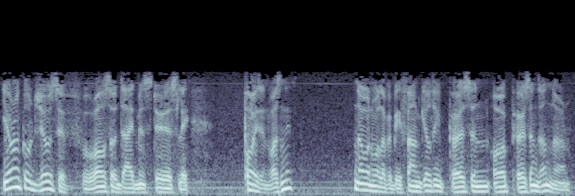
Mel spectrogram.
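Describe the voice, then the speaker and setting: An actor playing a loyal, practical and skeptical friend with a measured conversational manner in a 1970s radio drama. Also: male voice, on the low side, lively intonation, lightly acted. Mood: matter-of-fact. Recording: tinny, hissy old radio recording with hum.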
